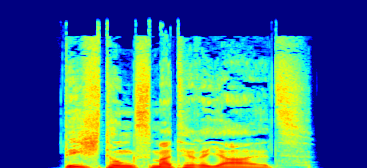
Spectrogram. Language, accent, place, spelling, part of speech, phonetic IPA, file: German, Germany, Berlin, Dichtungsmaterials, noun, [ˈdɪçtʊŋsmateˌʁi̯aːls], De-Dichtungsmaterials.ogg
- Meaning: genitive singular of Dichtungsmaterial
